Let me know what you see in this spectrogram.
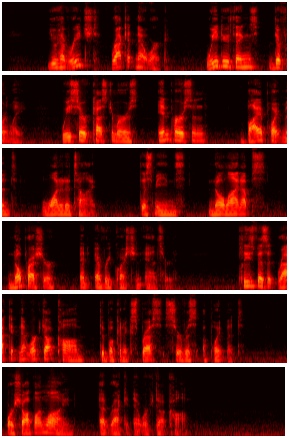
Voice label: phone message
